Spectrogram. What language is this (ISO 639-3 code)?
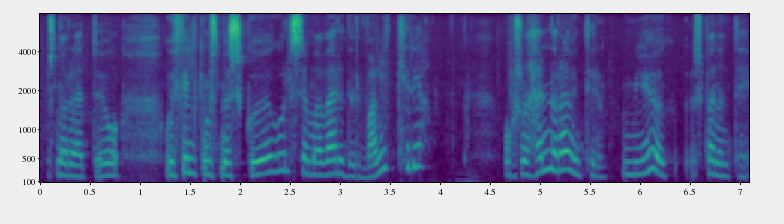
isl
